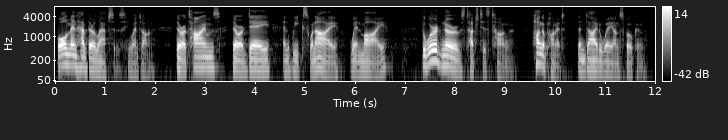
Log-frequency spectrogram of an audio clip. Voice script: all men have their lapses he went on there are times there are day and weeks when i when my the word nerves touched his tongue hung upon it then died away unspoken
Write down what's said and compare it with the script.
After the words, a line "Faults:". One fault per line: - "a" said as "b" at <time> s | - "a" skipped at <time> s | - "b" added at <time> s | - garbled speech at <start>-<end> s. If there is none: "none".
all men have their lapses he went on there are times there are day and weeks when i when my the word nerves touched his tongue hung upon it then died away unspoken
Faults:
none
